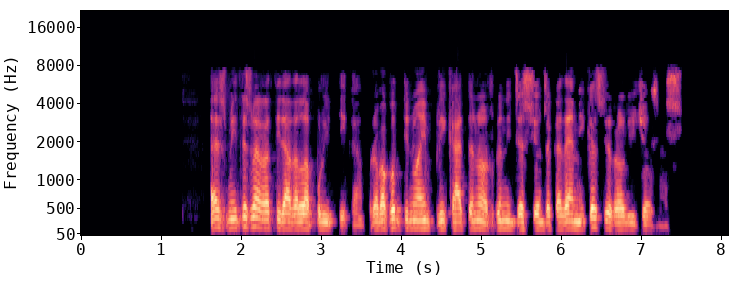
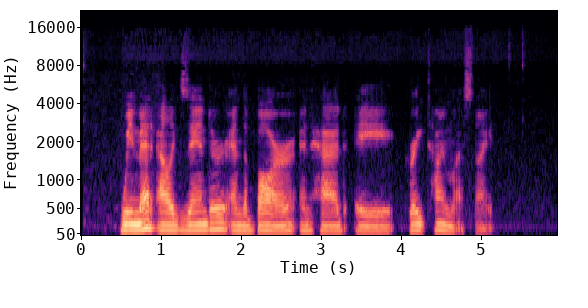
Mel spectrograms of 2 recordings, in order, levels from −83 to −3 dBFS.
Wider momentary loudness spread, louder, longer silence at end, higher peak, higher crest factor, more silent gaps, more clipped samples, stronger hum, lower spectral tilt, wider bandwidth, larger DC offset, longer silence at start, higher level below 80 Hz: second, 9 LU vs 14 LU; first, -15 LUFS vs -18 LUFS; second, 0.6 s vs 0.8 s; about the same, 0 dBFS vs -2 dBFS; about the same, 16 dB vs 16 dB; first, 3.56-3.60 s vs none; neither; neither; second, -5 dB/octave vs -8 dB/octave; second, 8 kHz vs 12 kHz; neither; first, 1.65 s vs 0.5 s; second, -58 dBFS vs -50 dBFS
